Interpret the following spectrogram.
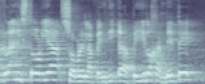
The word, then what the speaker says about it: Jandete: Mi apellido es Jandete o Jandet, algunos lo han pronunciado como Janden.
